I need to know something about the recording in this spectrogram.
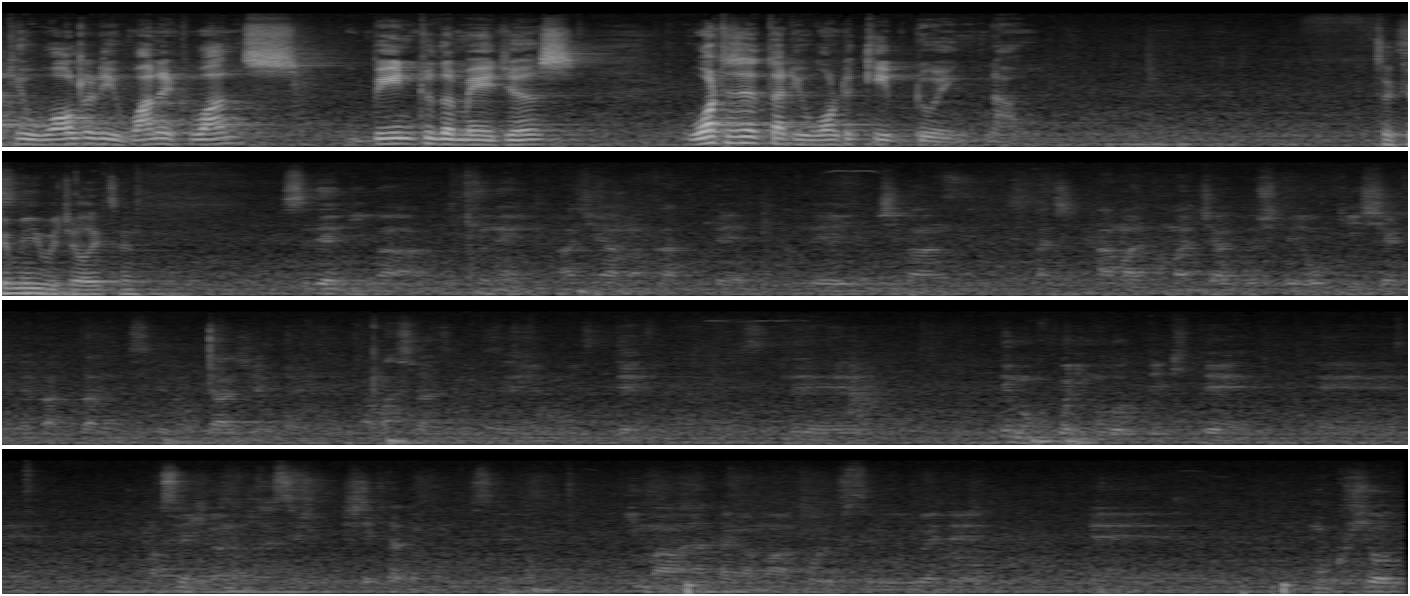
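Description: A young man speaks calmly into a microphone.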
